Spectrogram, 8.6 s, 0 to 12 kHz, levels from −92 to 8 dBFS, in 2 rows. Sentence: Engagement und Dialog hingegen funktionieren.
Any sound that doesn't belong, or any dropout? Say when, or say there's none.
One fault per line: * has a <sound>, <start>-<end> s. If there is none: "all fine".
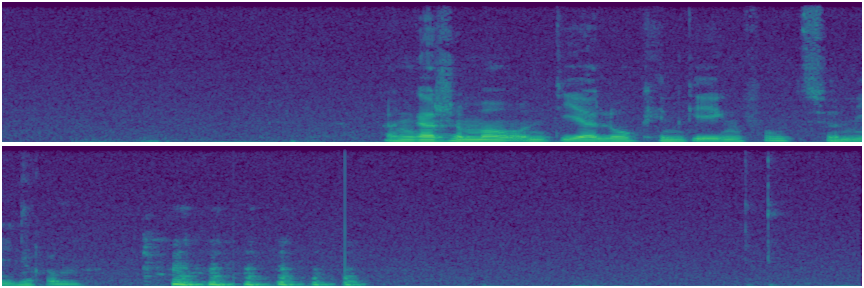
* has a laugh, 5.0-6.2 s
